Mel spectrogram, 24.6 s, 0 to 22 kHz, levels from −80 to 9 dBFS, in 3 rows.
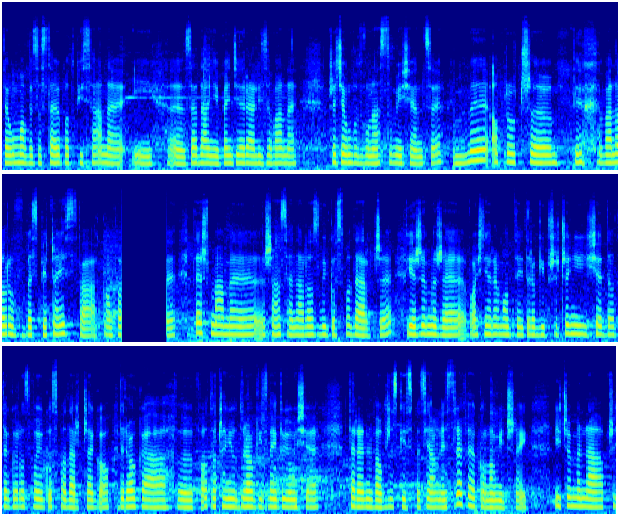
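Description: Audio dropout to silence, 9.81 to 10.41 s: the sound cuts off abruptly, leaving 0.61 s of silence with no room tone, then resumes mid-flow. The likely cause is a lost input while recording kept writing silence, so that stretch is gone.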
